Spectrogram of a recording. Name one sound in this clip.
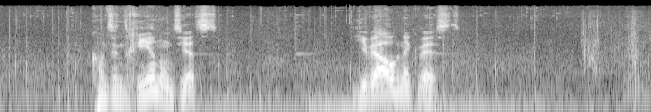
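A horse's hooves thud along a dirt path at a steady gallop.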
